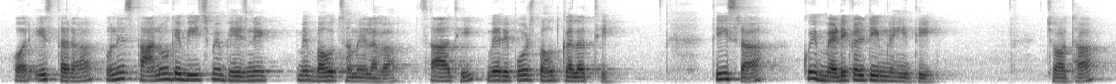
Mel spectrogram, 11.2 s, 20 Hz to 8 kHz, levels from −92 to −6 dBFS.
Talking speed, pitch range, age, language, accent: 145 wpm, 135-180 Hz, 20-39, Hindi, native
